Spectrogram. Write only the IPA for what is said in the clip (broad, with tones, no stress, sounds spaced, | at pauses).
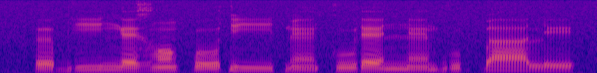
ə˨ b iː˦ ŋ ɛ˧ ɣ ɔ̃˦ k͡p o˨˦ ɗ iː˧ ɓ ɛ̃˨ k u˦ ɾ ɛ˧ n ɛ̃˧ b u˦ ɡ͡b aː˨ l e˨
